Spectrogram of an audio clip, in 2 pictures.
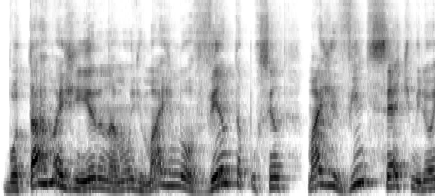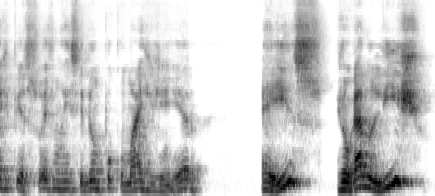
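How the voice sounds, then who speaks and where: A man with a fairly high voice lectures on tax policy in a loose, conversational way. He talks emphatically, stacks up rhetorical questions and leans on plenty of fillers. The echo of the room he recorded himself in is clearly audible. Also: animated, normal speed. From Brazil. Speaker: tax professor commenting on news. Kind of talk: informal video commentary. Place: home office.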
